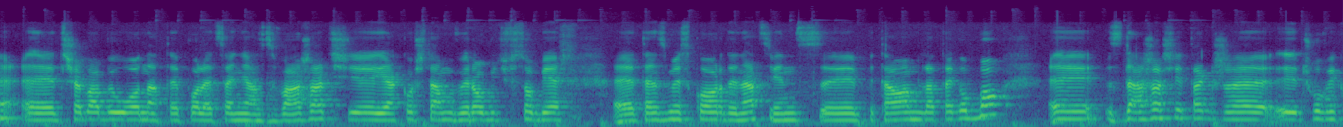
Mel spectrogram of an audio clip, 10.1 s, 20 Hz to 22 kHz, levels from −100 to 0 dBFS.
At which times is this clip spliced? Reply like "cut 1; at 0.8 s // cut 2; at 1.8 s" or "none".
cut 1; at 5.8 s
